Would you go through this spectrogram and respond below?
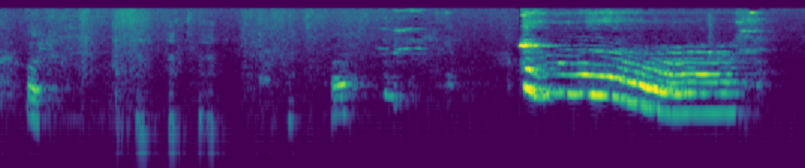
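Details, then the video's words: Dog crying because he thinks he is getting yelled at: soft short whimpers and sniffs, then a long drawn-out whining howl that slides downward over about two seconds. "Cute dog makes funny noise"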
